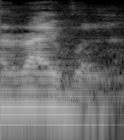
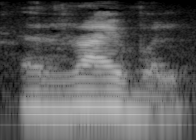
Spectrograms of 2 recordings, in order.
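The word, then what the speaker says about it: arrival: अराइवल, अराइवल, यहाँ पर ए का जो उच्चारण होता है वो हो रहा है ए की तरह, तो होगा अराइवल। देखिए AL को याद रखिए, अल होगा तो भी में लगे तो वल हो गया, अराई। और आई का उच्चारण जो है, आई का उच्चारण हो गया आई के तरह, तो अराइवल यानी कि आगमन या पहुंचना या उपस्थिति।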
